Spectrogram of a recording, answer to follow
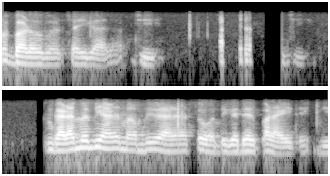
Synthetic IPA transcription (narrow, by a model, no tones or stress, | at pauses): bɐɽobɐɽsɐɦiɡaːlad͡ʒiː | ɐt͡ʃa | d͡ʒiː | ɡɐɽamẽbʱiãːɽ̃ẽmaːmliʋaːɾasod̪iɡəd̪eːɾpɐɽaːit̪ʰeːd͡ʒiː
